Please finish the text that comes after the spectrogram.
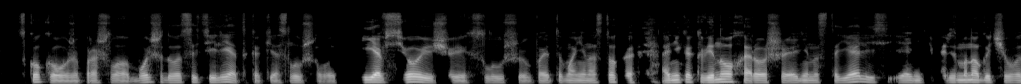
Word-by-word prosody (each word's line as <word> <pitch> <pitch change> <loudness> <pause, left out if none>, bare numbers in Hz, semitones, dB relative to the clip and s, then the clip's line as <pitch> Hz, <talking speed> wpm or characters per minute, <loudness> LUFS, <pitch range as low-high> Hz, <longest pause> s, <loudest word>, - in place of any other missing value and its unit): сколько 115 0 -2
уже 85 -1 +1
прошло? 85 -1 -3
Больше 100 +4 -2
20 100 +1 -1
лет, 115 +2 +1
как 80 0 -9
я 85 - -2
слушал 80 -2 -5
их. 80 - -7 0.2
И 110 - 0
я 110 -2 +9
всё 115 +4 +3
ещё 90 -3 0
их 80 - -8
слушаю, 90 -2 -7
поэтому 90 +2 -3
они 95 +1 0
настолько 95 +4 -1 0.3
они 100 +3 +3
как 110 -1 0
вино 110 +4 +6
хорошее, 95 -2 +2
они 95 +1 -1
настоялись, 105 +4 -1
и 100 - -6
они 95 -1 -1
теперь 100 - -10
из 100 - 0
много 100 -1 +3
чего 95 0 -2
95 Hz, 180 wpm, -24 LUFS, 90-105 Hz, 0.3 s, я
